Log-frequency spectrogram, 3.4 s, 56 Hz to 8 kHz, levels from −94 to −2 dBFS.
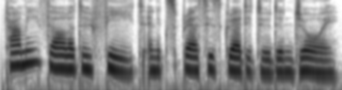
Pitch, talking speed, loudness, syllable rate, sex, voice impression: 175 Hz, 190 wpm, -18 LUFS, 5.0 syllables/s, female, very feminine, very adult-like, slightly thin, slightly relaxed, slightly weak, bright, very clear, fluent, slightly raspy, slightly cute, cool, very intellectual, refreshing, sincere, calm, very friendly, very reassuring, unique, very elegant, sweet, lively, very kind, slightly intense, slightly modest, slightly light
